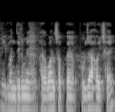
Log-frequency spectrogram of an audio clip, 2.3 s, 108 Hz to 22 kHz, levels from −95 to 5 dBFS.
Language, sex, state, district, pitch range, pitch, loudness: Maithili, male, Bihar, Samastipur, 115-120 Hz, 120 Hz, -22 LUFS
